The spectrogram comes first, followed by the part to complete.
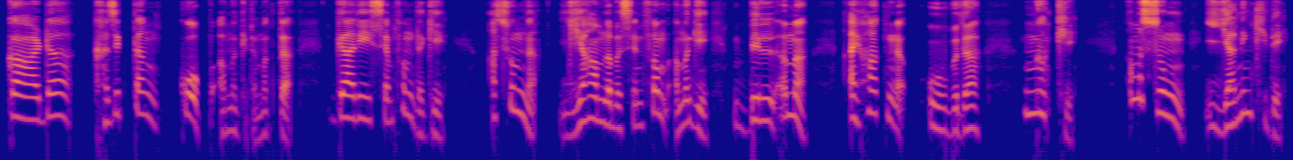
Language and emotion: Manipuri, disgusted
